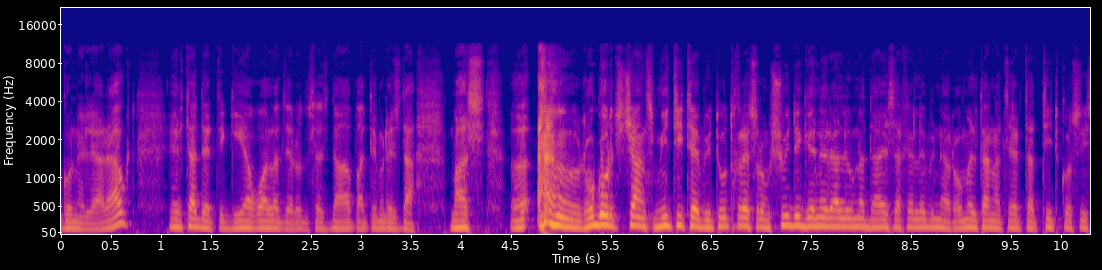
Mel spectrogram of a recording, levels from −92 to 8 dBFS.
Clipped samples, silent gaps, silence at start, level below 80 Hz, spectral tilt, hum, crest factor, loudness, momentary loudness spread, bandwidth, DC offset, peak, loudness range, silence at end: under 0.1%; none; 0 s; -54 dBFS; -7 dB/octave; none; 22 dB; -25 LUFS; 13 LU; 11.5 kHz; under 0.1%; -4 dBFS; 8 LU; 0 s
